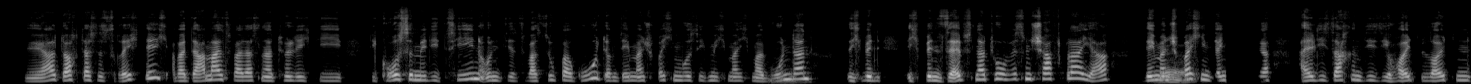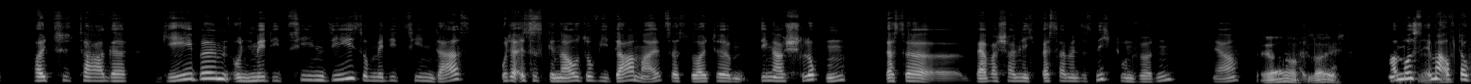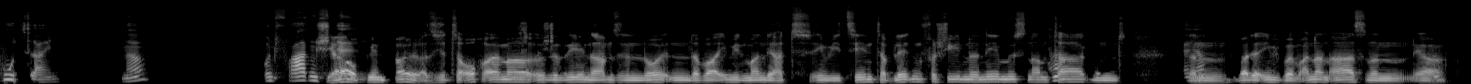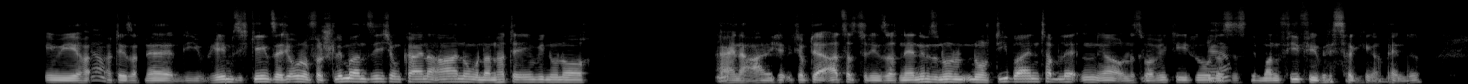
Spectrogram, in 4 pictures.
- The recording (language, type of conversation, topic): German, unstructured, Warum reagieren Menschen emotional auf historische Wahrheiten?
- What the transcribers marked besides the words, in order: other background noise; laughing while speaking: "besser ging"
